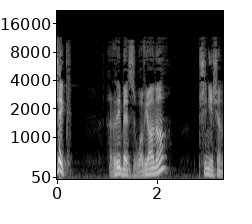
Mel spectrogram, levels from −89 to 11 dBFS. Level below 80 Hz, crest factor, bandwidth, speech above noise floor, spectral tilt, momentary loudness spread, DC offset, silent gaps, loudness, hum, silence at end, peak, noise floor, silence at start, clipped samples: -52 dBFS; 18 dB; 11.5 kHz; 46 dB; -5 dB/octave; 14 LU; under 0.1%; none; -19 LUFS; none; 0 s; 0 dBFS; -63 dBFS; 0 s; under 0.1%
